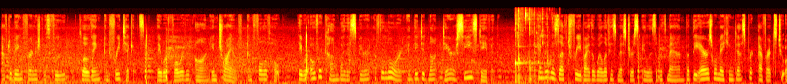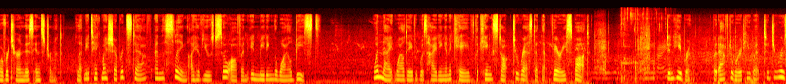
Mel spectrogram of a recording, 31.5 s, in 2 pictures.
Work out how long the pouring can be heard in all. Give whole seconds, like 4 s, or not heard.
2 s.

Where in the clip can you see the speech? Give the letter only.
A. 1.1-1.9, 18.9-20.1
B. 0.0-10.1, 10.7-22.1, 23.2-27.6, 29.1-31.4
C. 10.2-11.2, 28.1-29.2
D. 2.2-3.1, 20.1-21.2
B.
